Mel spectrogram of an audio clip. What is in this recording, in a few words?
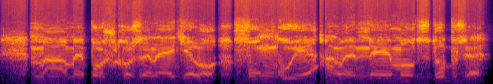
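gun damaged, чешской озвучки; Máme poškozené dělo. Funguje, ale ne moc dobře!; Czech; У нас повреждено орудие. Оно работает, но не очень хорошо.; World of Tanks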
